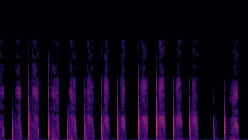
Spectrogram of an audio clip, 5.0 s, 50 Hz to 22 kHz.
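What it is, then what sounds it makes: Chalk stick on blackboard. A pink chalk stick retraces a small flower on a flat black chalkboard with rubbing strokes. Each of about 14 strokes starts with a sharp tap and fades into a short, dry, bright scratch, all at a quiet level.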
